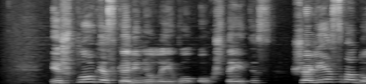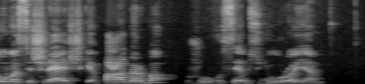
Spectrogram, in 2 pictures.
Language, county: Lithuanian, Panevėžys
